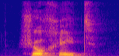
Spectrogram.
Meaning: Jewish butcher. One that makes meat kosher
- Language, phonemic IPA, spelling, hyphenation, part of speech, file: Dutch, /ʃoːˈxeːt/, sjocheet, sjo‧cheet, noun, Nl-sjocheet.ogg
